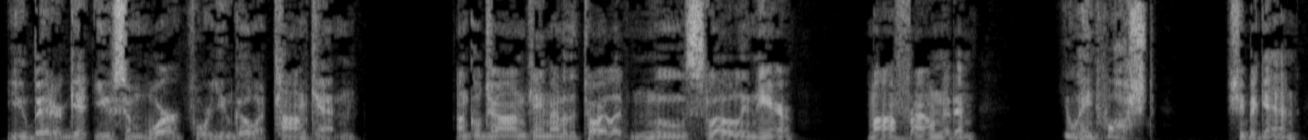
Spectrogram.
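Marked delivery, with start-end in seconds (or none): 0.1-3.6 low, stern father. A narrator's reading. Pa warning his son off tomcatting, stern. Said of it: "Pa said sternly". 10.6-11.5 high, lightly voiced scolding; a touch of reproach, pitched up; scolding mother. A narrator's reading. Ma frowning at unwashed Uncle John, mildly scolding.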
